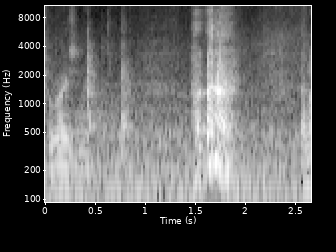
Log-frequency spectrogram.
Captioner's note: clears throat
